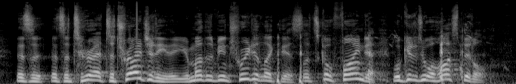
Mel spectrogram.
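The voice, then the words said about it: Bernie Sanders impression. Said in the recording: “I can't do a Bernie Sanders impression. ... With as good a Bernie as anybody else is doing.”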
